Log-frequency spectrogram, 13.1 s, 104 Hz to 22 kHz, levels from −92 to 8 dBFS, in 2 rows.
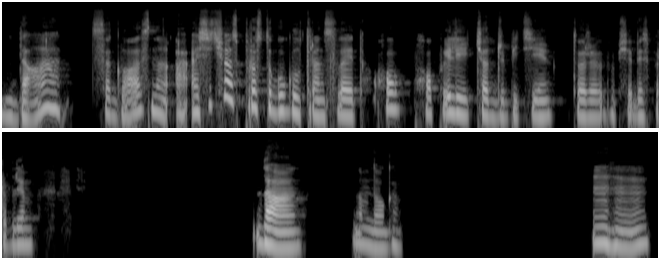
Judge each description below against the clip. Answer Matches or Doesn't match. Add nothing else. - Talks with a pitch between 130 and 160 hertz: Doesn't match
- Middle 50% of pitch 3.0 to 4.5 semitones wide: Matches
